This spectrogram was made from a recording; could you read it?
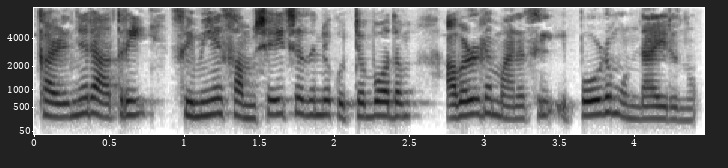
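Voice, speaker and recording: A woman narrating a family moral story in a scripted, even storytelling manner. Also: sits high, fairly quick.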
